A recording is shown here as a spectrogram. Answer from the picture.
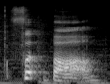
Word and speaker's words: football: glottal T all right when a syllable ends in t and it is followed by a consonant sound we're gonna use the glottal stop for example football I'm not saying Football let's play football now I'm saying football okay now some people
